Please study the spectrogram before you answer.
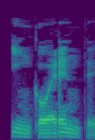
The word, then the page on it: incoherente: espagnol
